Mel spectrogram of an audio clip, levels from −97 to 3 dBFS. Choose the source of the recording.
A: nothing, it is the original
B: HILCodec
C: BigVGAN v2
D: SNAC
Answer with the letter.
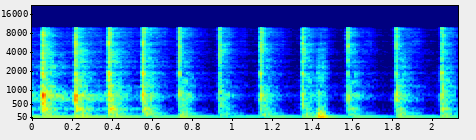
B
